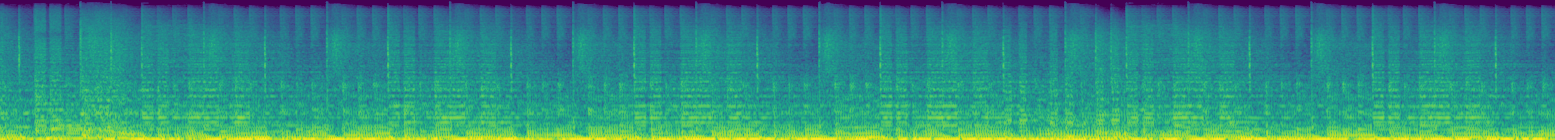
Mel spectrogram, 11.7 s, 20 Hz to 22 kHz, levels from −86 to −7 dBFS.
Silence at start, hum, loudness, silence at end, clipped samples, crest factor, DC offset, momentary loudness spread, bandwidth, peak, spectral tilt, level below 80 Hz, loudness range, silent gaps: 0 s; none; -15 LUFS; 0 s; under 0.1%; 10 dB; under 0.1%; 2 LU; 17 kHz; -2 dBFS; -5.5 dB/octave; -14 dBFS; 1 LU; none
